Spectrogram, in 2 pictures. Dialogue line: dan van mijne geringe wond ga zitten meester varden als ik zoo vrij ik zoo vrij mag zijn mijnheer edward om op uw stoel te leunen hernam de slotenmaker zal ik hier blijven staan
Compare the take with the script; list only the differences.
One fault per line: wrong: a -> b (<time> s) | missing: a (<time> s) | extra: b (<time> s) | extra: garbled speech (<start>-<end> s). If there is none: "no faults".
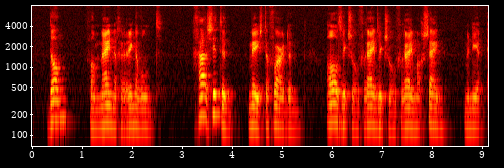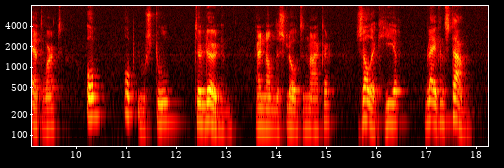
no faults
